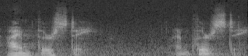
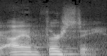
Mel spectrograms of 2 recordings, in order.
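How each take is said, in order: First: Much softer, lower, a weak dying voice; faint and parched. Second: Said in the usual way. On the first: Retold or imitated. Preacher voicing dying Jesus asking for drink, faint and parched. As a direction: let it fall almost to nothing, parched.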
